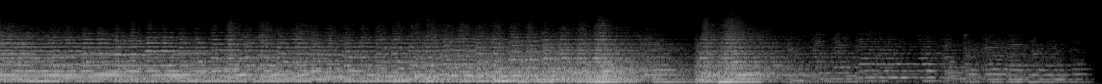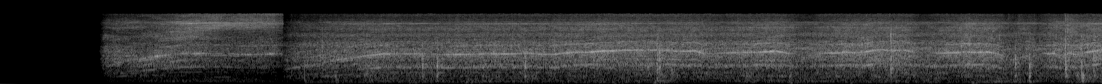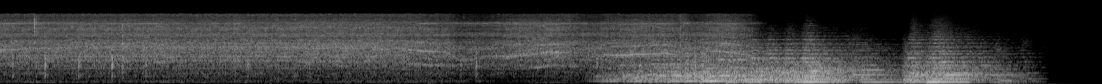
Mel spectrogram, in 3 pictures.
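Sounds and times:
toy car electric motors whining: 12.0 - 29.6.

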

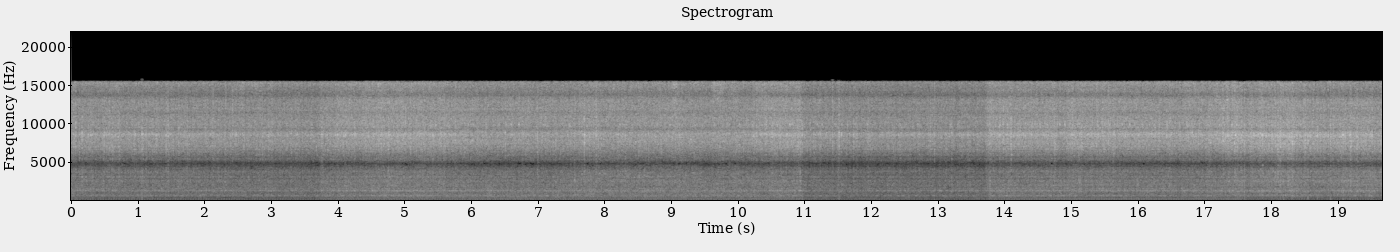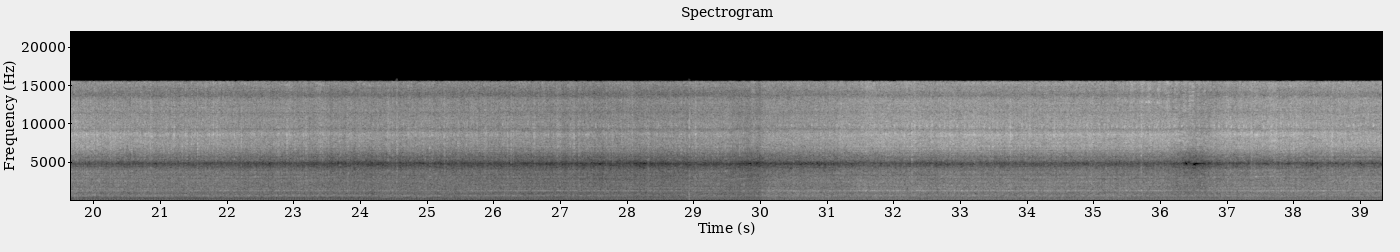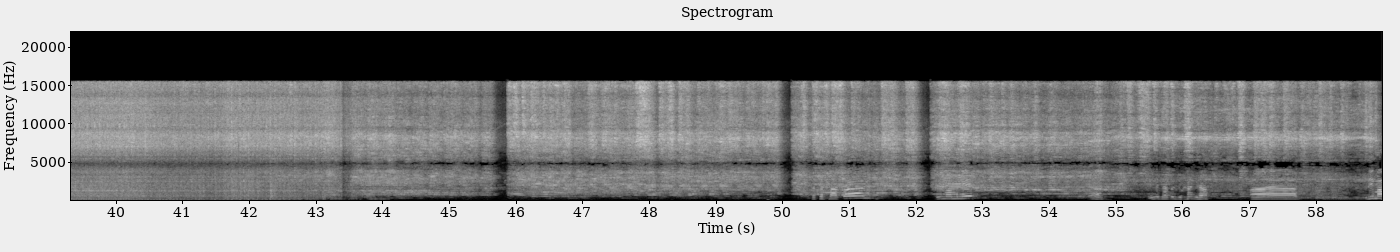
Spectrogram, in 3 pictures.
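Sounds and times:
mill grinding feed: 0.0 - 59.0
petrol engine running: 23.7 - 43.1.

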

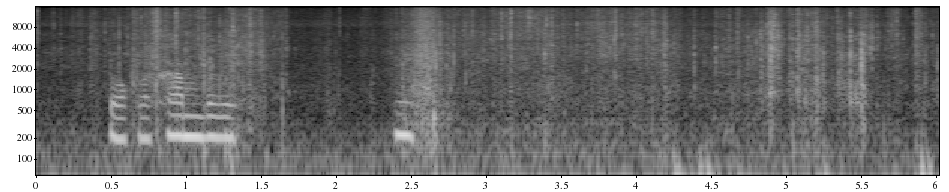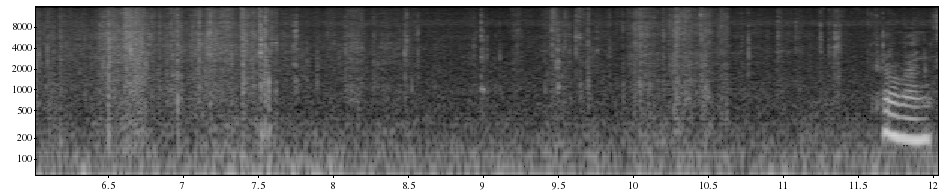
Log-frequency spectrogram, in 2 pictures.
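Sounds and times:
dry leaves rustling and crackling: 0.0 - 12.0.

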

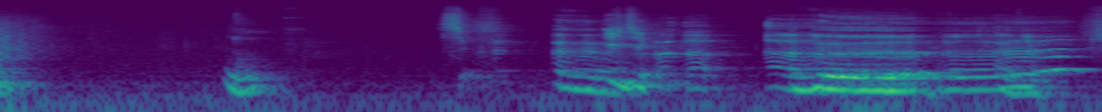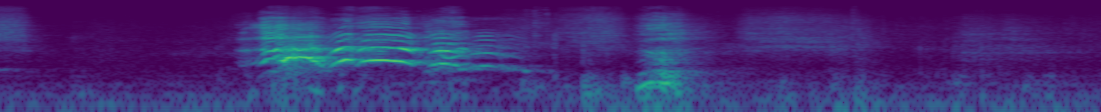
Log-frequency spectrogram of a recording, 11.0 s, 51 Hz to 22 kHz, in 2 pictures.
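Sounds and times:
person giggling: 7.2 - 8.3.

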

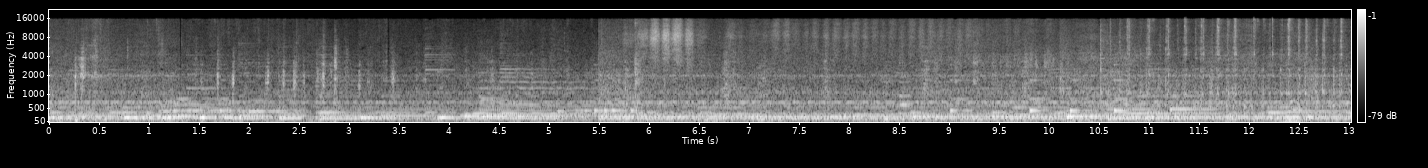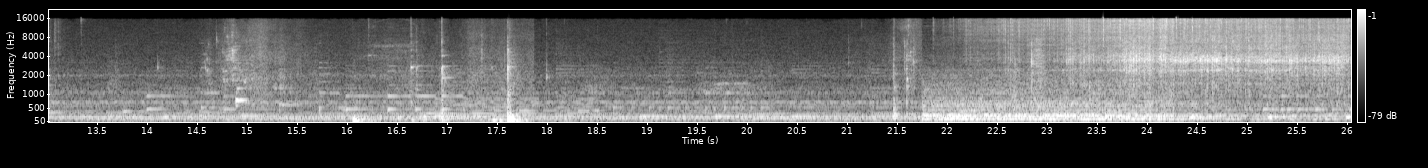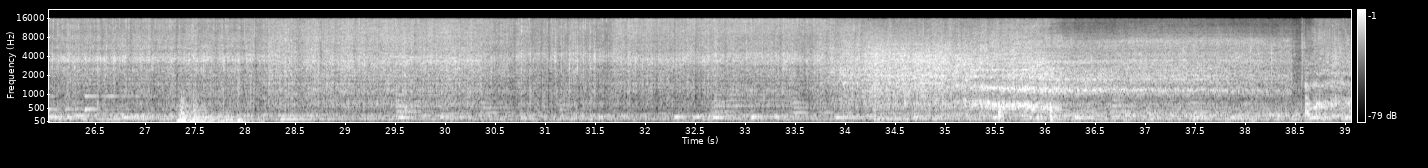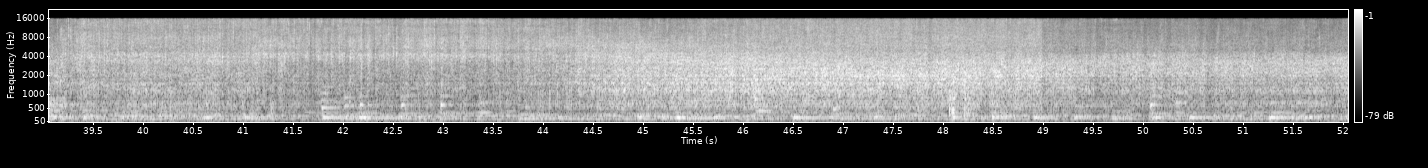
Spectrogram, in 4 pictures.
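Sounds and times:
food sizzling in frying pan: 21.8 - 52.0
water hissing in hot pan: 22.1 - 52.0.

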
